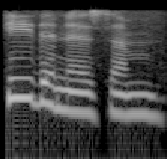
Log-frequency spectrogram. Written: heathenism

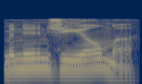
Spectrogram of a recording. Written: meningioma

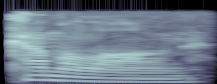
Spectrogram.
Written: come-along

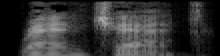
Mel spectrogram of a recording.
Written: ranchette

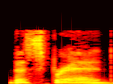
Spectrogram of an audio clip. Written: bespread

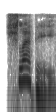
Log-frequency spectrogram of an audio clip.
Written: schleppy

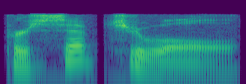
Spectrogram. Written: perceptual

